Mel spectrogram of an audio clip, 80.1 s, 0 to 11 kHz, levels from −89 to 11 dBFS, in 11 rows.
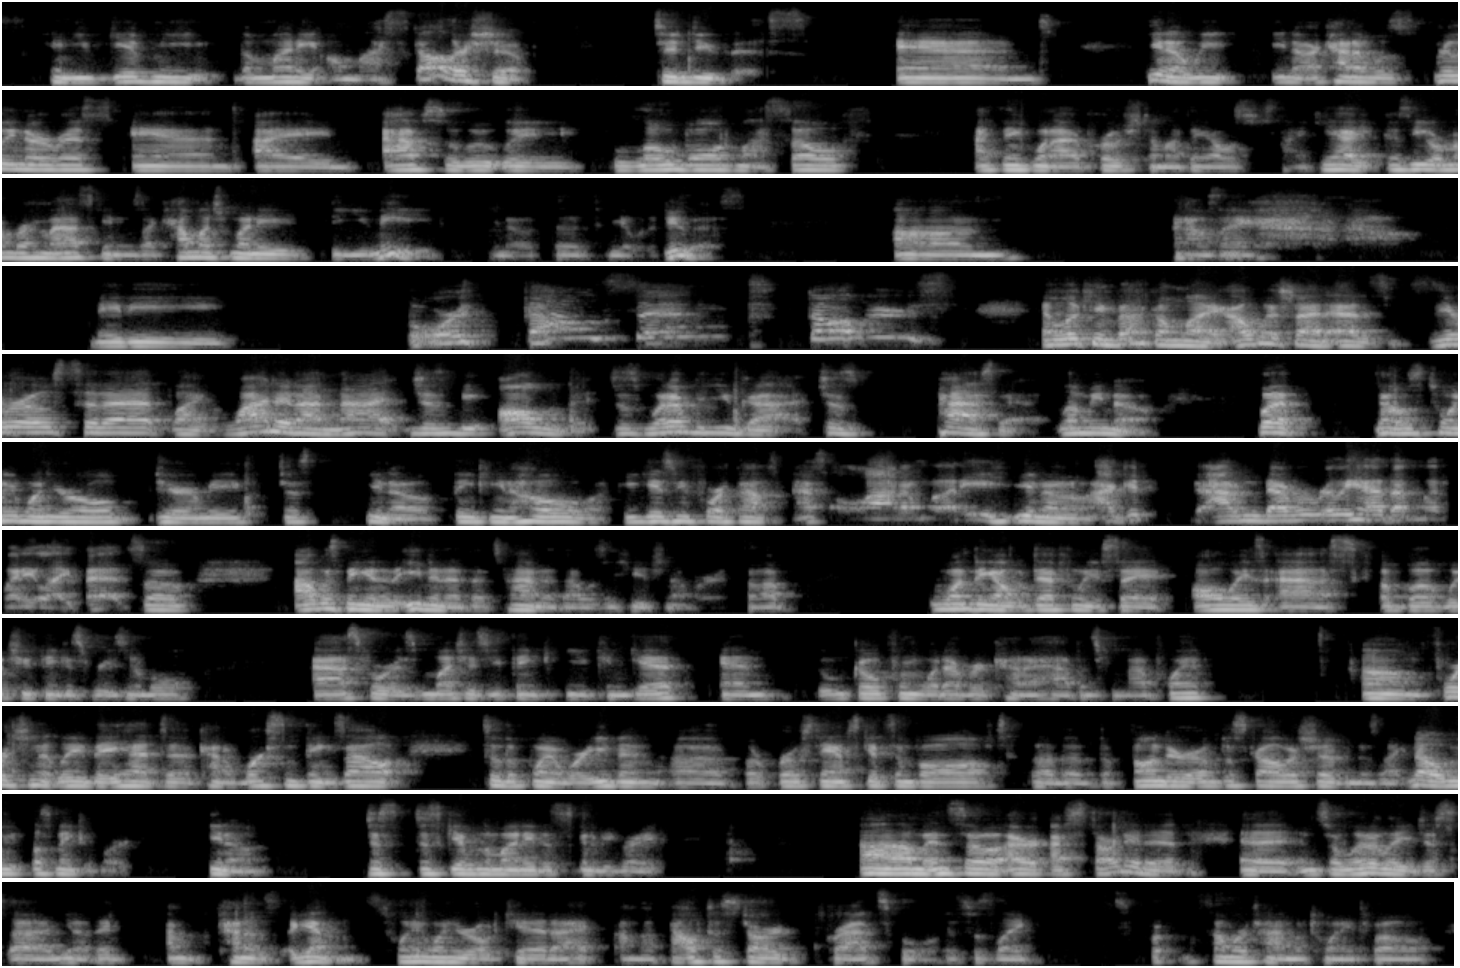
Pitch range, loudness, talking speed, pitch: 110-140 Hz, -24 LUFS, 215 wpm, 120 Hz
